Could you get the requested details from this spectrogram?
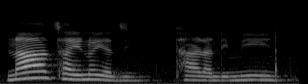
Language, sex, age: Venda, female, 20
